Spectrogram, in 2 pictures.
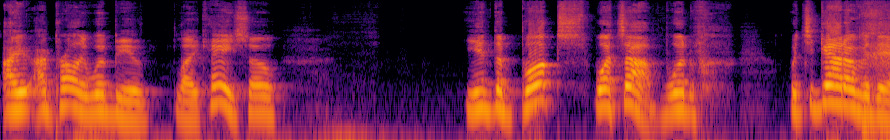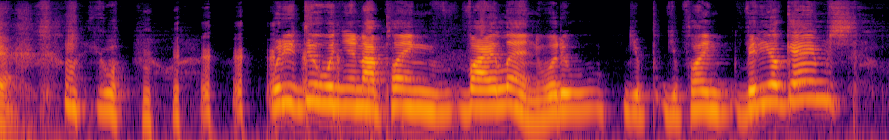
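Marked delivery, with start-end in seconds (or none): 1.5-13.1 put-on sudden Boston accent, higher, slower. Imagining what he would say to someone, speaker slips into a boston accent. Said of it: "Why do I sound like this?".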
